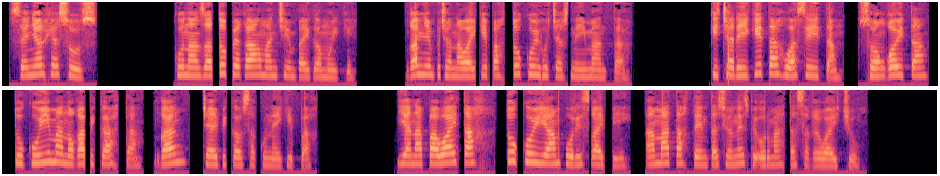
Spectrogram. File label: quechua bolivian cochabamba; servants of god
